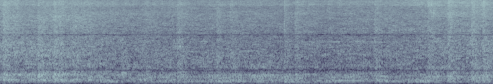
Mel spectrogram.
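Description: Steady low rumbling background noise with no clear beat or pitch.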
